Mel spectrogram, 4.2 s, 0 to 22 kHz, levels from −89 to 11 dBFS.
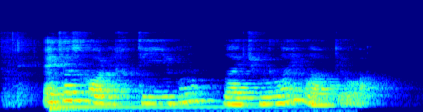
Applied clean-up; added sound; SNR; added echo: none; Bowed string instrument; 12 dB; reverberation time 0.7 s.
